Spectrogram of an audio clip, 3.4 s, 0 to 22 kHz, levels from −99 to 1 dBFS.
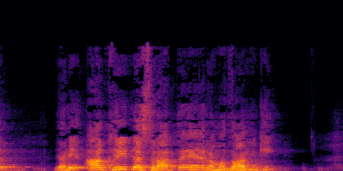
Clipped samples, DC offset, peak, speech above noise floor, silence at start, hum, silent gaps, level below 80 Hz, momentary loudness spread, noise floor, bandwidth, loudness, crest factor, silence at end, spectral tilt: under 0.1%; under 0.1%; -4 dBFS; 40 dB; 0 s; none; none; -66 dBFS; 14 LU; -61 dBFS; 16.5 kHz; -21 LUFS; 18 dB; 0.7 s; -6 dB/octave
